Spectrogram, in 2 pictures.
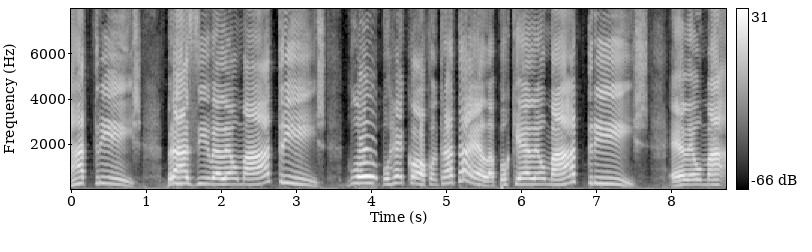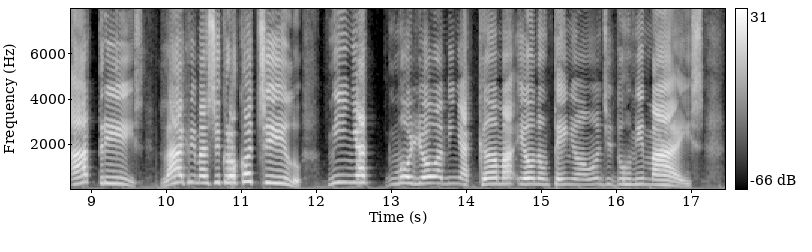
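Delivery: high mocking jeering shout, mais drawn out. Recounting how Rayane came in and started yelling, imitating someone shouting into a microphone. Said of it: "começou a de gritar assim pro microfone".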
